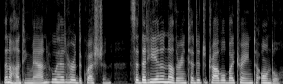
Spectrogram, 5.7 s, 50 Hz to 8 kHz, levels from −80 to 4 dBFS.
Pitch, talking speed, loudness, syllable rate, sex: 215 Hz, 220 wpm, -17 LUFS, 5.7 syllables/s, female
